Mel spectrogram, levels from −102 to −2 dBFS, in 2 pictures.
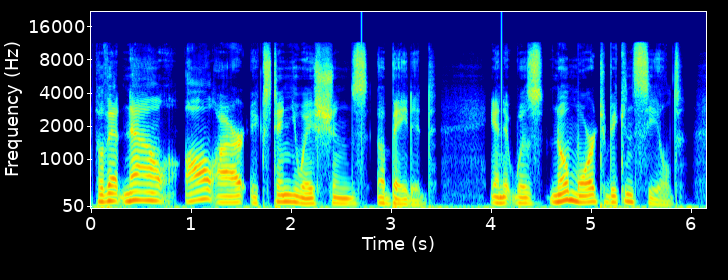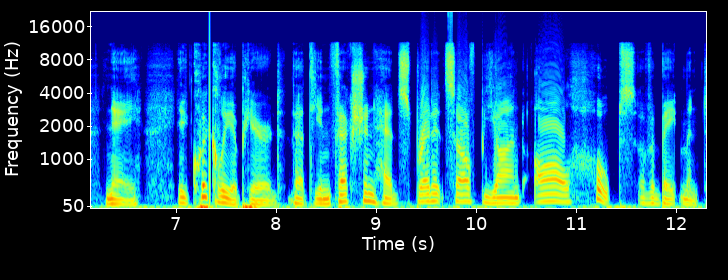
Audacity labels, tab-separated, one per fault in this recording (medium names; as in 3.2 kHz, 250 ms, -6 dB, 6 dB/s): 2.700000	2.700000	pop -18 dBFS
4.100000	4.100000	pop -17 dBFS
7.330000	7.330000	pop -10 dBFS
9.430000	10.880000	clipped -27.5 dBFS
